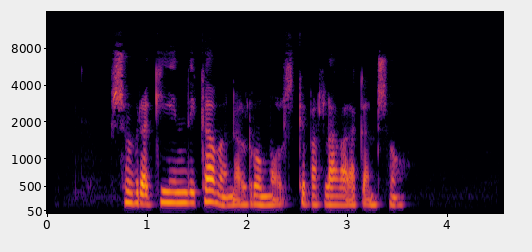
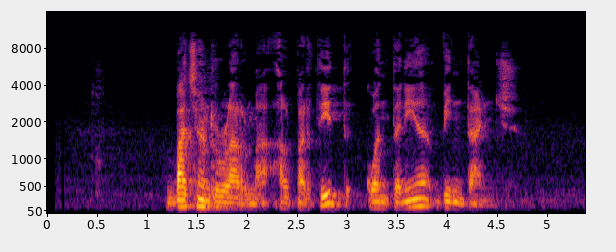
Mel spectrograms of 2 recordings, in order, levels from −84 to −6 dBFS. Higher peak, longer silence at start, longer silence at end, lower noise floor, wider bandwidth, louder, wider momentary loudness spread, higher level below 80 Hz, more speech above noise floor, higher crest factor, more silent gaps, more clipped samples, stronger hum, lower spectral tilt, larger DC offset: second, -10 dBFS vs -2 dBFS; second, 0.65 s vs 1.2 s; first, 1 s vs 0.75 s; first, -75 dBFS vs -60 dBFS; second, 9 kHz vs 11 kHz; second, -30 LUFS vs -24 LUFS; second, 10 LU vs 13 LU; second, -78 dBFS vs -66 dBFS; first, 46 dB vs 37 dB; about the same, 20 dB vs 24 dB; neither; neither; neither; about the same, -6 dB/octave vs -6 dB/octave; neither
